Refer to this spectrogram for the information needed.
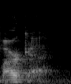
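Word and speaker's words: Warka: I think in Polish, W's are already is V. – They're pronounced as a V, so I feel like we're already off to the wrong foot here because we should be saying Worka.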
